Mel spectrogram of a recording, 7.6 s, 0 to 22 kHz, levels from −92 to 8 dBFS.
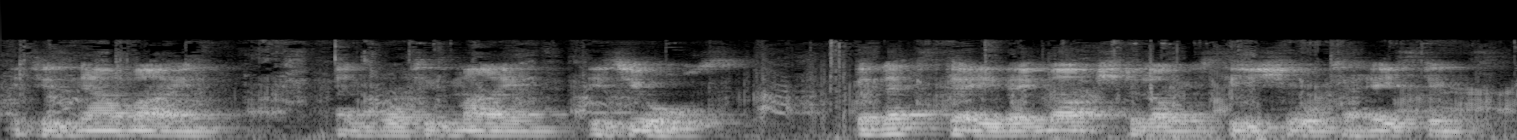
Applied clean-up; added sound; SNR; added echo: none; Dog; 15 dB; reverberation time 2.2 s.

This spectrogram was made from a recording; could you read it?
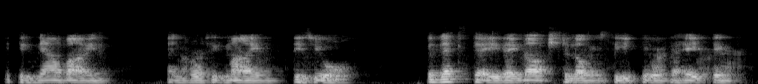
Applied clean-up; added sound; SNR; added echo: neural mask model DeepFilterNet 3.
